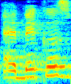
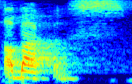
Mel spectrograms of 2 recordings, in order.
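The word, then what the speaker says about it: abacus: यहाँ पे प्रोनाउंसिएशन इसको एबेकस भी बोल सकते हैं, अबाकस भी बोल सकते हैं. सब लोग अलग अलग प्रोनाउंस करते हैं, बट the real is अबाकस.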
